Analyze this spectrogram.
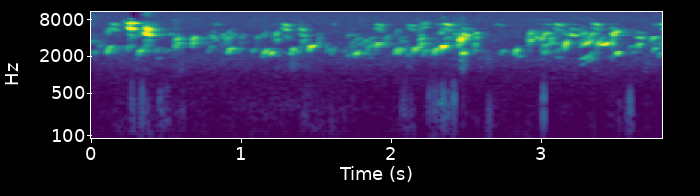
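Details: Brief burst of European goldfinch song, used to spur other goldfinches to sing and mate: fast, bright twitters and liquid tinkling notes, with soft low taps scattered underneath.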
